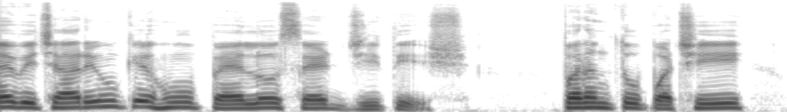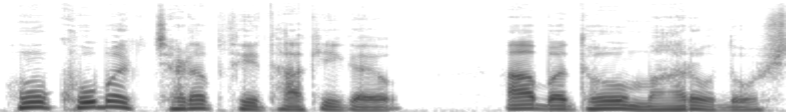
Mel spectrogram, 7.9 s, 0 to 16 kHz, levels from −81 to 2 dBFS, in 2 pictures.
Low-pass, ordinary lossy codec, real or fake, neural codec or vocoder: 14.4 kHz; none; real; none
